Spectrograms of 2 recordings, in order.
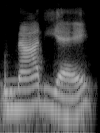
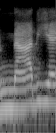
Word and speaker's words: nadie: the right thing okay so it's actually nadier i'll help you up we'll do a little repeat in a minute so nadia is nobody good never is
